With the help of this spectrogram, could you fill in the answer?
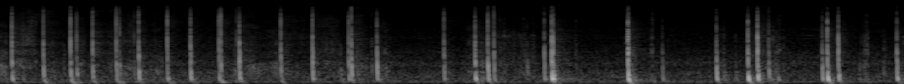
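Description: Long nails tap and trace over the printed front of a cardboard Minecraft Lego box that is held up. About twenty short, dry, bright clicks come in an uneven rhythm, with brief soft scraping between some of them. Each tap dies away almost at once, leaving no ring.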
